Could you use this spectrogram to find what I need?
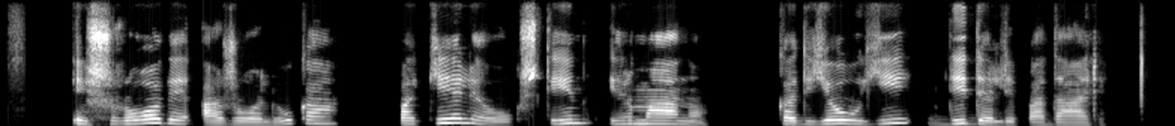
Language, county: Lithuanian, Telšiai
